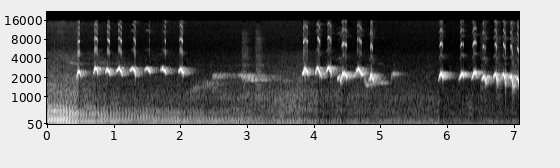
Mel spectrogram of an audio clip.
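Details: Lure song of a white-rumped shama, meant to make other shamas reply: clear, high whistled notes in fast repeated series, a longer drawn whistle, then more bright rapid phrases, with faint low hum behind.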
